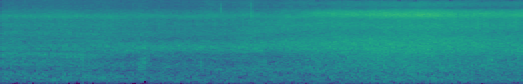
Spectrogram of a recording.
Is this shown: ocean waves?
yes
